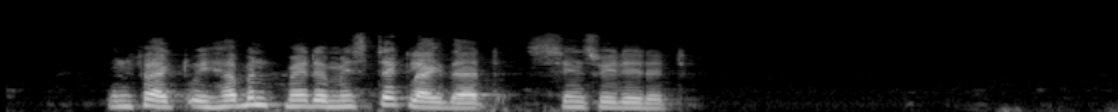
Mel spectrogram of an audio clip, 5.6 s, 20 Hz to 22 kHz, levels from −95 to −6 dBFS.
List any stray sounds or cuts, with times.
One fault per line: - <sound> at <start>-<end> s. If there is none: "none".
none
